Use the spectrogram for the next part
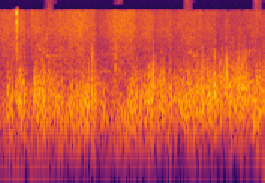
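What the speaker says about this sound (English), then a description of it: "it's so windy right now" Wind gusts buffet a camera's built-in microphone in a park in Seoul, a loud, rumbling, fluttering roar that swells and dips continuously.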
